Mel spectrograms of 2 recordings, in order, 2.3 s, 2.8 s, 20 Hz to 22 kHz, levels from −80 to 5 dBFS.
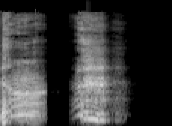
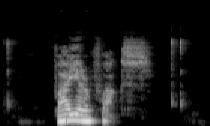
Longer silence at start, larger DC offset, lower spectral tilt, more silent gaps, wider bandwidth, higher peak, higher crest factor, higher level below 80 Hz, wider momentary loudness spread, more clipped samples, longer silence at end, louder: about the same, 0 s vs 0.1 s; neither; second, -3.5 dB/octave vs -6.5 dB/octave; first, 0.63-0.67 s, 0.79-0.91 s vs none; first, 17 kHz vs 7.4 kHz; about the same, 0 dBFS vs -2 dBFS; about the same, 16 dB vs 18 dB; about the same, -56 dBFS vs -58 dBFS; second, 11 LU vs 22 LU; neither; second, 0.7 s vs 0.85 s; first, -13 LUFS vs -17 LUFS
